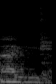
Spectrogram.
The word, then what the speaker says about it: águila: And the U actually ends up being silent. So the UI again makes the E sound. Águila. Yeah, because the U is silent.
